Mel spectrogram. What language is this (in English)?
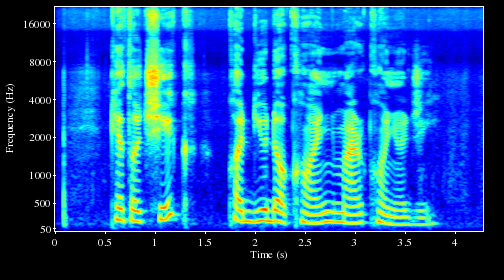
Luo (Kenya and Tanzania)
